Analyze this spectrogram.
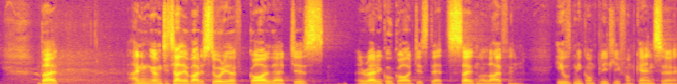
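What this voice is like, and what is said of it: Afrikaans-accented English. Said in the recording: “we just speak Afrikaans there, so excuse my accent. If I talk English”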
